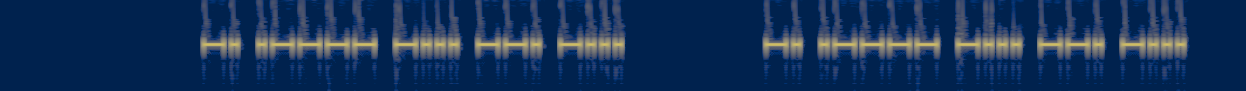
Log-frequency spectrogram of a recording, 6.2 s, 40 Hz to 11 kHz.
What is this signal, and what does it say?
Morse code, heard as a keyed tone, about 34 wpm, 700 Hz. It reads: N1BGB N1BGB
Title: USA Call Signs - 5 Characters - Repeated 2x - 35wpm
